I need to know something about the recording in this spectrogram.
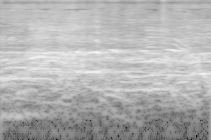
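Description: Several men's voices singing and chanting together into a microphone: held sung notes of a devotional ghazal give way about half a second in to a tangle of overlapping voices.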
